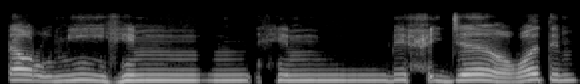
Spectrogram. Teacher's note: میم ساکن کو با کے مخرج سے ملا کر پڑھیں اور غنے کے ساتھ پڑھیں، یعنی ناک کو آواز میں روک کر پڑھیں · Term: اخفاء شفوی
